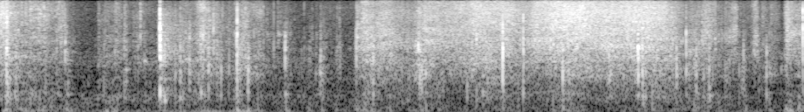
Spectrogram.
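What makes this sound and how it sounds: A stiff, warped, water-wrinkled paper magazine that has dried is held close to the mic while its pages are squeezed, bent and crinkled by fingers and long nails. Dense, bright, crackly crinkling fills the clip, with sharp snaps scattered throughout and a fuller, steadier rustle through the middle before it thins out again.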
